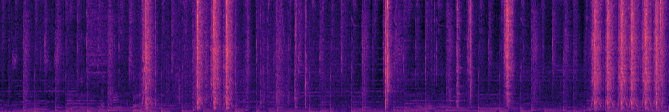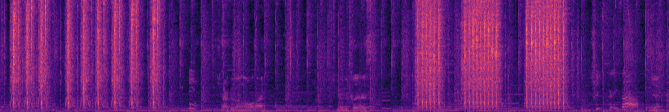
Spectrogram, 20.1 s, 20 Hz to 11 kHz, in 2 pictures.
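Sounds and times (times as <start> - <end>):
background music: 0.0 - 20.0
sharp clicks: 2.1 - 3.6, 8.8 - 12.6, 16.3 - 18.7
gel blaster firing full auto: 8.9 - 12.5, 16.3 - 18.6.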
